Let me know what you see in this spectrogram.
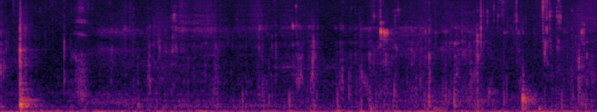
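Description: Close-miked chewing and biting of soft boiled vareniki (dumplings with cherry and cottage cheese) eaten with sour cream, a scatter of small wet mouth clicks. There is one brief louder thump just after the start.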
